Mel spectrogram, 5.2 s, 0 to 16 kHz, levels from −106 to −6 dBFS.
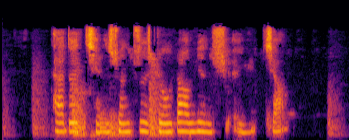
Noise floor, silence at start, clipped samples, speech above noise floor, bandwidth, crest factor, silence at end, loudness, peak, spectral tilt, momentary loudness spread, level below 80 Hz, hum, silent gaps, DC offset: -76 dBFS; 0.05 s; under 0.1%; 51 dB; 8.4 kHz; 24 dB; 0.2 s; -23 LUFS; -2 dBFS; -2 dB/octave; 16 LU; -68 dBFS; none; none; under 0.1%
